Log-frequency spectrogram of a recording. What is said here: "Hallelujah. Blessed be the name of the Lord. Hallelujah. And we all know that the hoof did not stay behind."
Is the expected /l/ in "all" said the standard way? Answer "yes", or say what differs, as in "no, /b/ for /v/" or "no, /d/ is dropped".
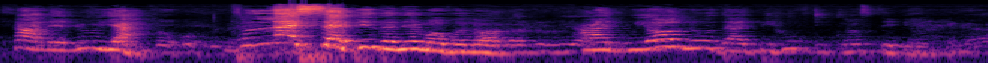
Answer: yes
